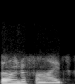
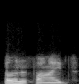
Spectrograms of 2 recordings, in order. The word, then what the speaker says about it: bona fides: However I am going to practice saying bonafidees. So if I am forced to say it in a conversation, I will know with certainty the way I'm supposed to pronounce it. And I like the clean contemporary sound of bonafides instead of the Latin, which as you say sounds a little pretentious.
